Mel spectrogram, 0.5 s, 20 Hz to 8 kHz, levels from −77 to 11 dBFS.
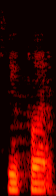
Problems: constant background noise, low volume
